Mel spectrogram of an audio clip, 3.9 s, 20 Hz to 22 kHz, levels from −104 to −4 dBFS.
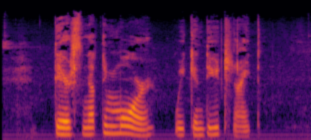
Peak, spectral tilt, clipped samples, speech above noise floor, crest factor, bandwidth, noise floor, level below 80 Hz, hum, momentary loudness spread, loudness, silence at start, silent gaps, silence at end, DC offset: -14 dBFS; -2 dB/octave; under 0.1%; 31 dB; 22 dB; 15.5 kHz; -65 dBFS; -72 dBFS; none; 18 LU; -33 LUFS; 0.05 s; none; 0.65 s; under 0.1%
